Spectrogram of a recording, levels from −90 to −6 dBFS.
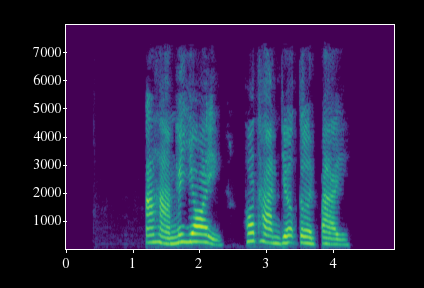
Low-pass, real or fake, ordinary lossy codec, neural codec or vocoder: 7.2 kHz; fake; AAC, 32 kbps; codec, 16 kHz in and 24 kHz out, 1.1 kbps, FireRedTTS-2 codec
